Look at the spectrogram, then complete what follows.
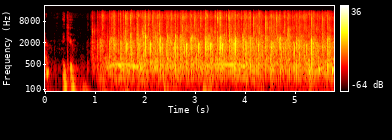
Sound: audience applauding

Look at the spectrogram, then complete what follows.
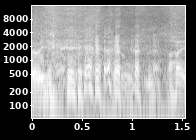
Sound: chuckle

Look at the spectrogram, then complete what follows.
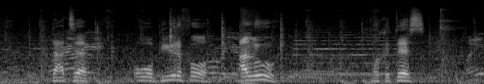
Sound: speaking foreign language

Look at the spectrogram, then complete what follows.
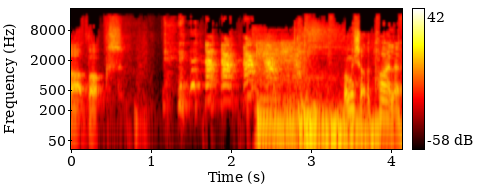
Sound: laughs

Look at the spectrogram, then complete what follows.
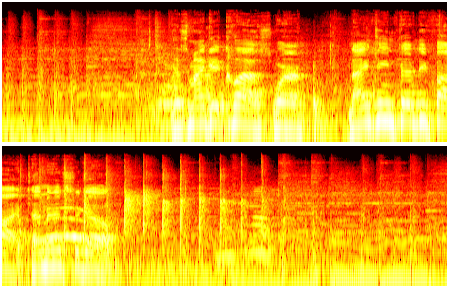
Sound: clapping

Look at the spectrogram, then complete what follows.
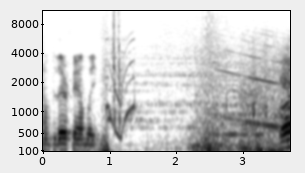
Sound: background police vehicle wailing

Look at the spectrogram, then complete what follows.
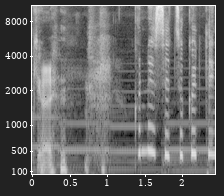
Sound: chuckles

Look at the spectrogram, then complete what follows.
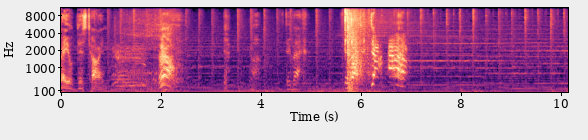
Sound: struggling sounds

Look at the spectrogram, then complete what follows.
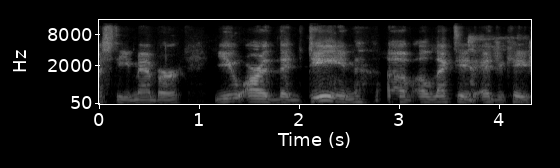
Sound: laughter

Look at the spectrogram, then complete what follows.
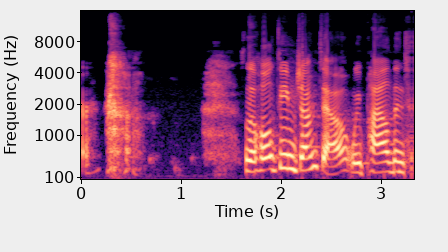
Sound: laughing

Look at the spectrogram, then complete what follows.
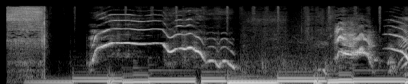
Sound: can fizzing; screams and laughs; children screaming

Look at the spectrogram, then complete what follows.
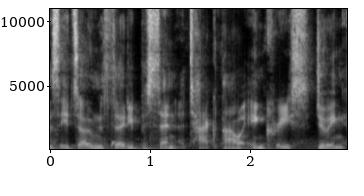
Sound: bubble pops

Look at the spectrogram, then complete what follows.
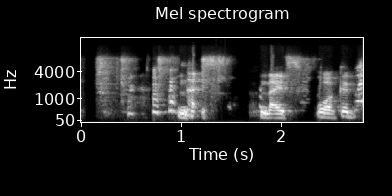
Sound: laughing

